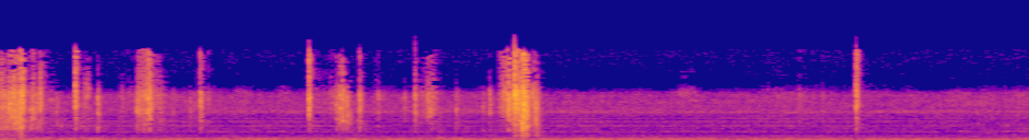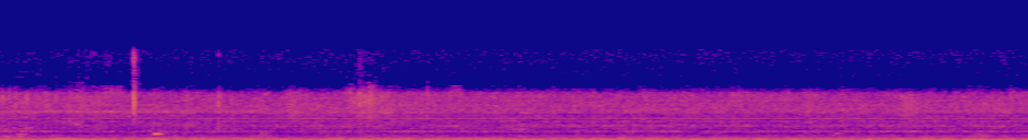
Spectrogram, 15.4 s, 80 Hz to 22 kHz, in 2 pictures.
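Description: Steady low hum of a 2014 Jeep Grand Cherokee's 5.7-litre V8 idling, heard inside the cabin. Several sharp clicks come in the first four seconds, the loudest about four seconds in.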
